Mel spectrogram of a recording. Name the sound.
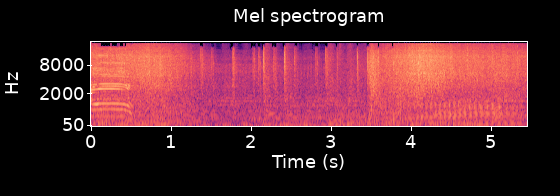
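cyclone at sea with waves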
